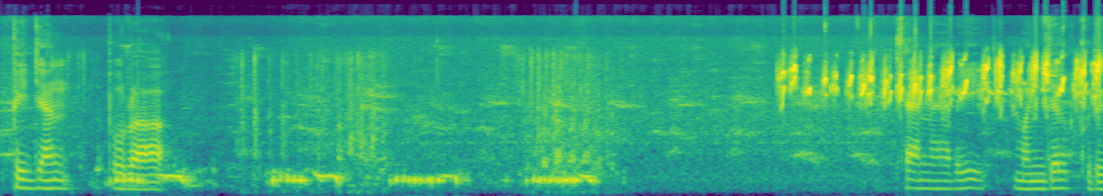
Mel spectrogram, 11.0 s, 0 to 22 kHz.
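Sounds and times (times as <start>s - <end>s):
pigeon cooing: 0.9s - 11.0s
small bird chirping: 2.4s - 11.0s.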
